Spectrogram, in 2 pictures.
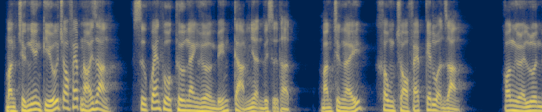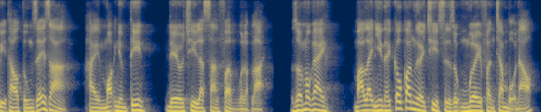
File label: narration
